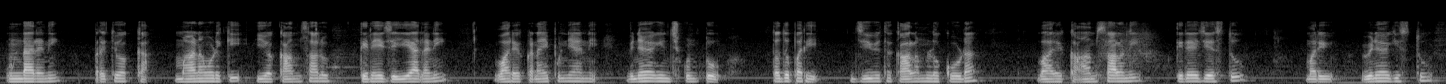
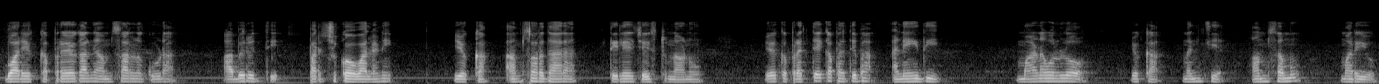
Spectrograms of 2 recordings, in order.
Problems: none marked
